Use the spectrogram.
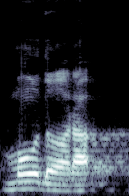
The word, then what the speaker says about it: مضر: Nah, maka dia tidak boleh menerima tanwin. Jadi bacanya wasmu mudhara gitu ya.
